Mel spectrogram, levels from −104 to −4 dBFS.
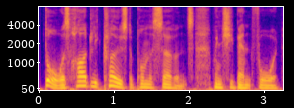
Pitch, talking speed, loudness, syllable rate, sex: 110 Hz, 220 wpm, -18 LUFS, 5.7 syllables/s, male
